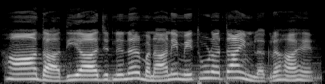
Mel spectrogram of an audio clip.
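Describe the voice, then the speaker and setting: A woman playing an overworked, aggrieved young daughter-in-law in a cartoon family drama, speaking in an expressive, complaining way. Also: on the high side, normal speed, close to an everyday voice. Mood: dutiful.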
